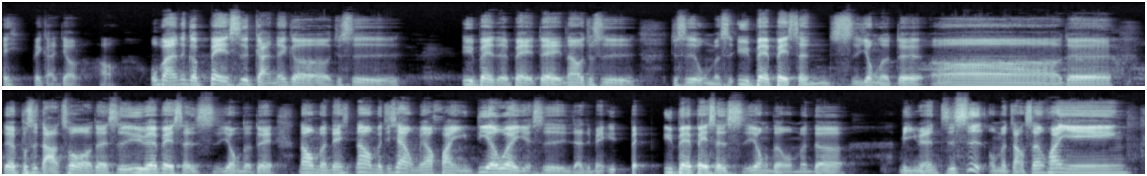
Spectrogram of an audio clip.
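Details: Adult male speaker; normal speech.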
